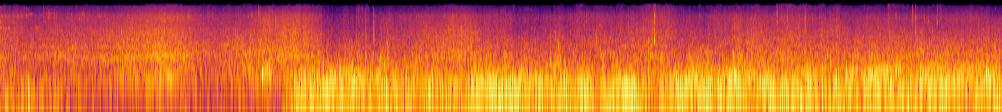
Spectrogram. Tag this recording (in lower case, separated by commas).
stream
